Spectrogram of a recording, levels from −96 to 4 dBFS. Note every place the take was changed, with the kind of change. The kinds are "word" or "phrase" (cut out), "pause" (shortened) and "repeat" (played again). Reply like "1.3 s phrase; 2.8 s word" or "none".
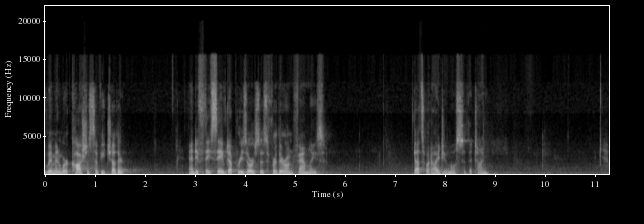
none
